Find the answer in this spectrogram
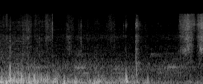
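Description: Handling noise: scattered soft knocks as hands work a ball of dough in a metal bowl, then a rasping rub near the end as a hand brushes close to the camera's microphone.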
